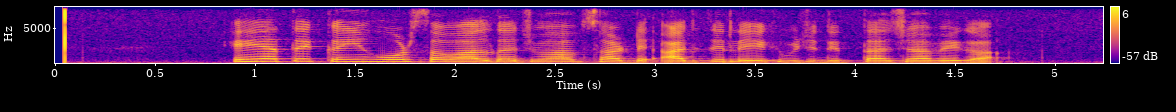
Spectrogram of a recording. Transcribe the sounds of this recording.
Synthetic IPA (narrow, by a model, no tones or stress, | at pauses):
eːət̪eːkəĩːɦoːɾsəʋaːld̪aːd͡ʒəʋaːbsaːɖeːʔəd͡ʒd̪eːleːkʰʋɪt͡ʃd̪ɪt̪ːaːd͡ʒaːʋeːɡa̰ː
